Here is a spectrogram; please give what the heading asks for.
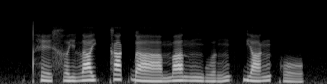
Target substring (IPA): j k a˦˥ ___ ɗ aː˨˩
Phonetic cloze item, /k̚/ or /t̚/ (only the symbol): k̚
